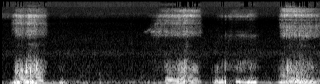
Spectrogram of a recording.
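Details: Snoring during sleep: repeated rough, rattling snores with quiet pauses between breaths, from a girl who had a cough that day with no runny nose or fever.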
